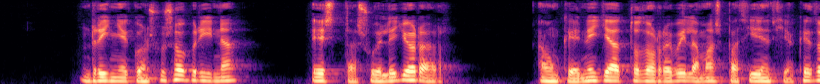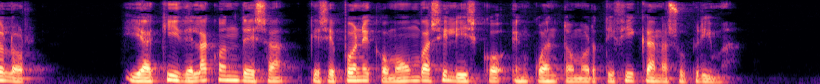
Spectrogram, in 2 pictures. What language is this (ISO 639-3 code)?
spa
